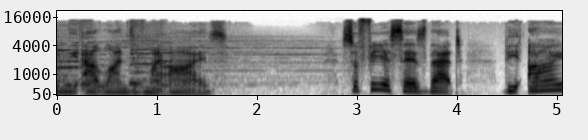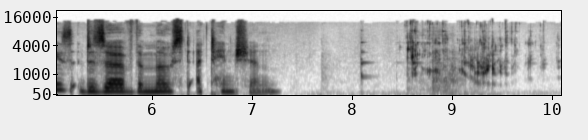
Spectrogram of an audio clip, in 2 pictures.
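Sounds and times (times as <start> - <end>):
speech: 0.0 - 1.8, 2.9 - 7.3
short clink: 8.1 - 9.6
Chianti wine pouring into a glass in a kitchen: 8.5 - 10.0.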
